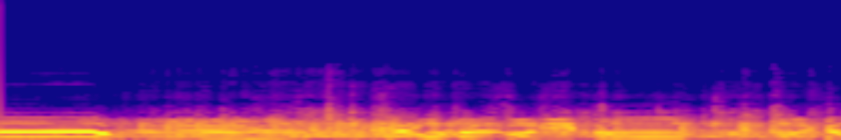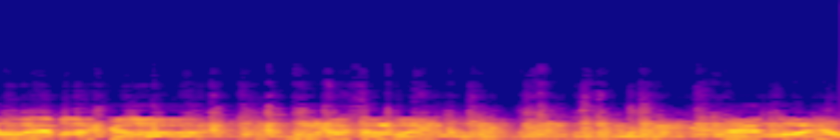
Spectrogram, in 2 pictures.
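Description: A man's excited shout, held briefly at the start, then more excited shouting over clapping and applause as a goal is celebrated.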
